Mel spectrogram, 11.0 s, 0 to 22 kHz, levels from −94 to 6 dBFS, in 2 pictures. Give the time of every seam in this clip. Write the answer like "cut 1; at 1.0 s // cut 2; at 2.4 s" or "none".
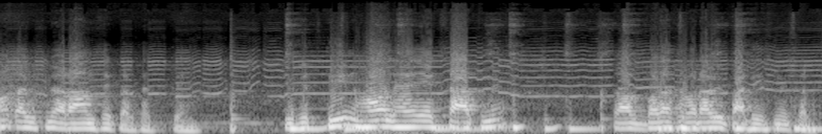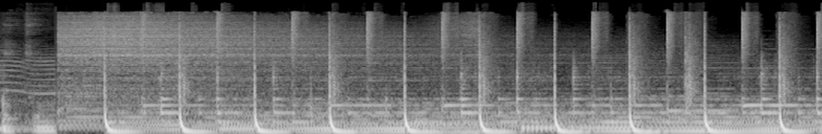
cut 1; at 5.8 s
